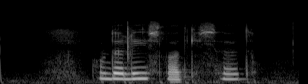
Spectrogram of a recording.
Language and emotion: Russian, sad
